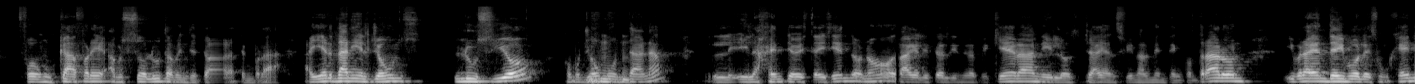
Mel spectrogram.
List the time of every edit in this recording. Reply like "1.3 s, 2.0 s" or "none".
6.9 s, 9.0 s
